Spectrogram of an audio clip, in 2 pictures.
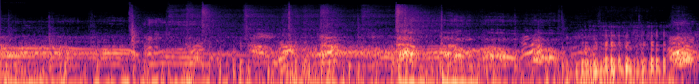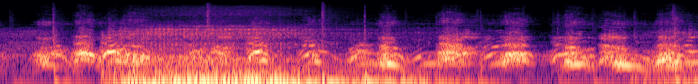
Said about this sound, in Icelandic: í þorpinu urðu varir við Takani löngu áður en fólkið sá þau og byrjuðu að gelta sem mest þeir máttu.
